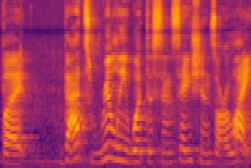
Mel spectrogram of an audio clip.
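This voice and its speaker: A woman talks fairly slowly while noticeable background noise plays beneath her. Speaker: vlogger sharing mental health experience. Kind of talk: personal vlog monologue. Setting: home, on a couch. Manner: rambling, hesitant with many ums.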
